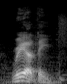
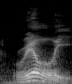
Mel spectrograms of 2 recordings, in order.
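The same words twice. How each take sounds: First: The L is a quick Japanese-style flap. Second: The L is a clear, held English L. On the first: The speaker calls it wrong. "できていないバージョン" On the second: The speaker calls it right. "できてるバージョン"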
